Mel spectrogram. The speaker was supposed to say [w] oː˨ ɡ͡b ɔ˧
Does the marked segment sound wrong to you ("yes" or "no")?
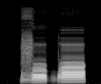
yes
